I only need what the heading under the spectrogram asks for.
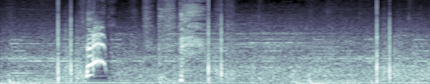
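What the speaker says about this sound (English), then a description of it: "There were fireworks." Fireworks crackle and pop in scattered sharp bursts, with a whistling streak rising early, over a steady background and brief voices.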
